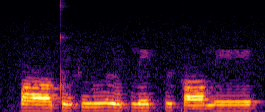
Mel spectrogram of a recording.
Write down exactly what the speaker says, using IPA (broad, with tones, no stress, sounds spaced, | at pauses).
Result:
p ɔː˨ tʷ ĩ˨ f ɲ uː˧ l ũ˨˦ k m eː˧ k p ɯ˧ k ɔː˧ m eː˧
